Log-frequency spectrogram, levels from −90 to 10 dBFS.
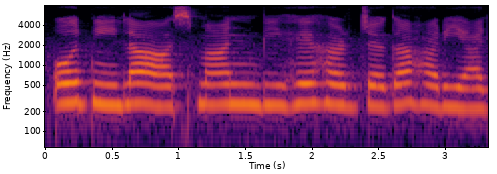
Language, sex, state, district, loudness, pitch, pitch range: Hindi, female, Goa, North and South Goa, -25 LUFS, 255 Hz, 245-265 Hz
